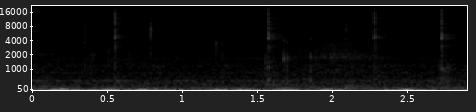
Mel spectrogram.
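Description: A computer keyboard clicks with a few scattered, light key presses, irregular single taps close by but quiet, over a low room hum with no talking.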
